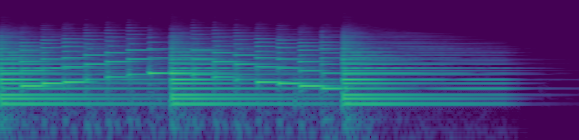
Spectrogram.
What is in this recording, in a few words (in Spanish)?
Sol mayor, escalas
